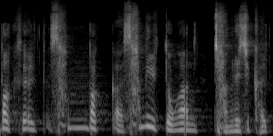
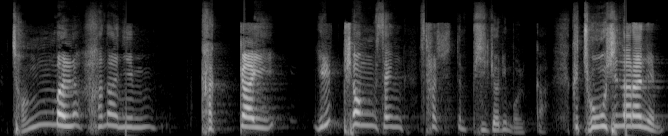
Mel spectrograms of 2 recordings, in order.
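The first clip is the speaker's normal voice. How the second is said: fervent preaching; 8 semitones higher, 13 dB louder than usual. Acted. Pastor preaches about Joshua to congregation, fervent. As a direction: build to a passionate climax.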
